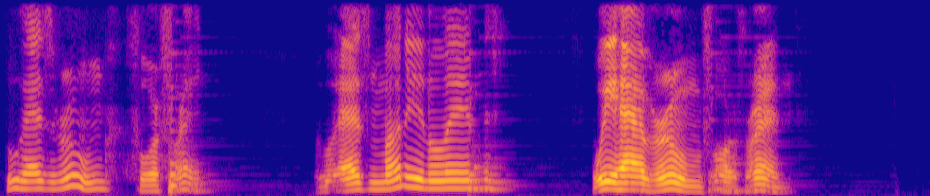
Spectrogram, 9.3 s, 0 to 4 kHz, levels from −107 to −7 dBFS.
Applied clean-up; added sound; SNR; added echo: neural mask model DeepFilterNet 3.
